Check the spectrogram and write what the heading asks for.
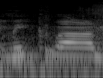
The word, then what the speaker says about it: mikveh: Can we learn this word mikveh? M-I-K-V-A-H? Mikveh. It can be mikveh, mikveh. Doesn't matter how you pronounce it.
